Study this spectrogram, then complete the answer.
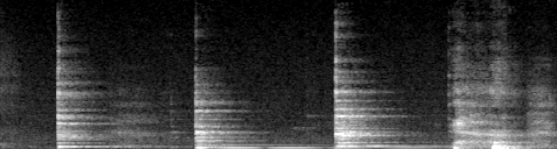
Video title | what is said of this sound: New Wheel Truing Stand. A Giant spoke problem | They're all ringing though. What you're listening for is a dull thud.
